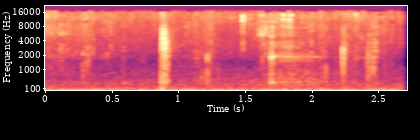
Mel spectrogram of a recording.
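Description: Footsteps crunch softly on the ground of a forest. A few quiet, irregular steps sound over a faint hiss.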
